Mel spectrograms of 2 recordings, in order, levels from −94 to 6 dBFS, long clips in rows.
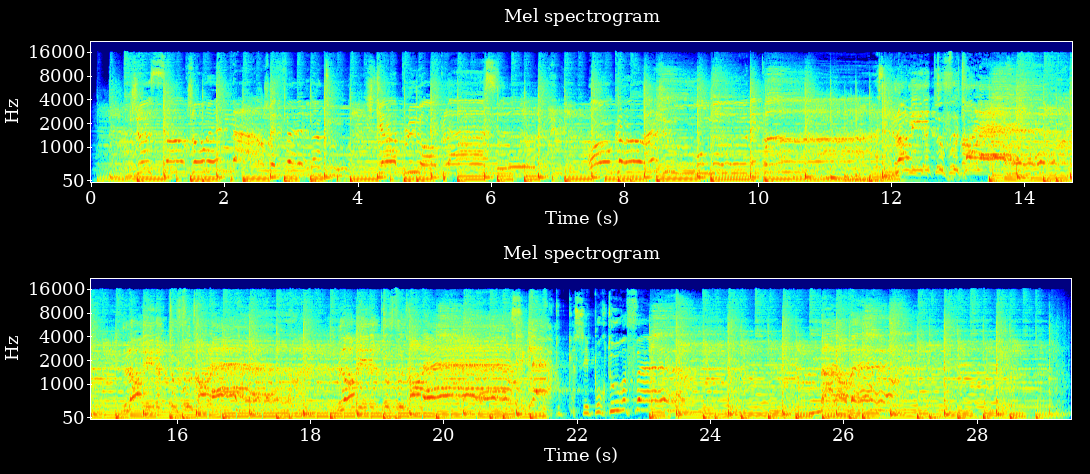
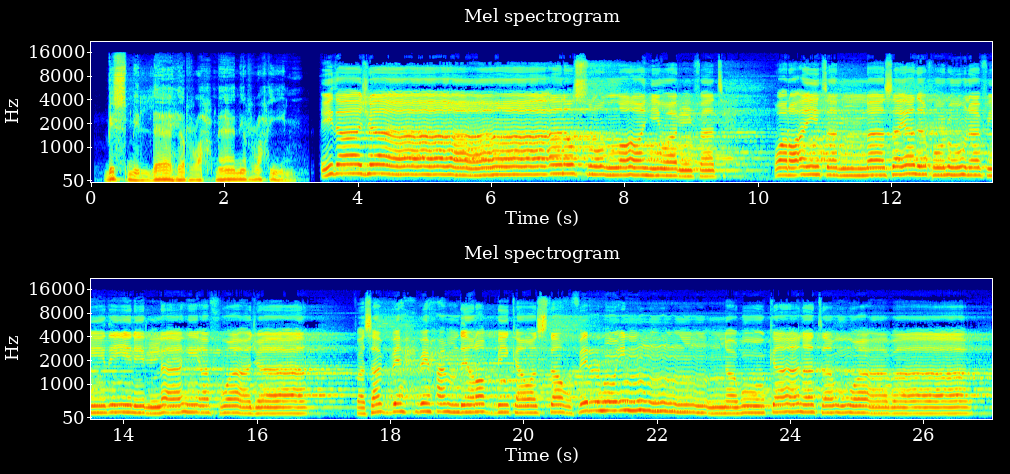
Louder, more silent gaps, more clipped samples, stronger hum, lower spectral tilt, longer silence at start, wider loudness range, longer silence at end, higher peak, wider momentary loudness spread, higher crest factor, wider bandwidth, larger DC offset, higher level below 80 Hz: about the same, -15 LUFS vs -15 LUFS; second, none vs 3.35-3.40 s; neither; neither; about the same, -4.5 dB/octave vs -3.5 dB/octave; about the same, 0.1 s vs 0.2 s; about the same, 4 LU vs 4 LU; about the same, 0.05 s vs 0 s; about the same, -2 dBFS vs 0 dBFS; second, 7 LU vs 10 LU; about the same, 14 dB vs 14 dB; about the same, 16.5 kHz vs 16 kHz; first, 0.3% vs under 0.1%; first, -24 dBFS vs -36 dBFS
